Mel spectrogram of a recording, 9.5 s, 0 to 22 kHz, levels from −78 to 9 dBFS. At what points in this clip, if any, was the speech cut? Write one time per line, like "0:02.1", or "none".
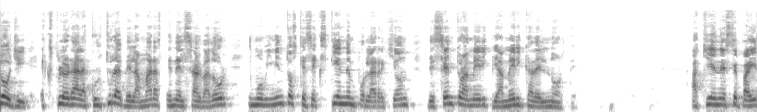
0:01.5
0:02.0
0:03.1
0:06.1

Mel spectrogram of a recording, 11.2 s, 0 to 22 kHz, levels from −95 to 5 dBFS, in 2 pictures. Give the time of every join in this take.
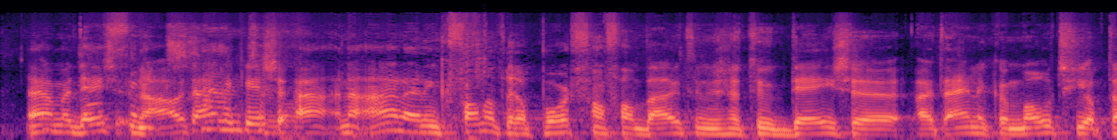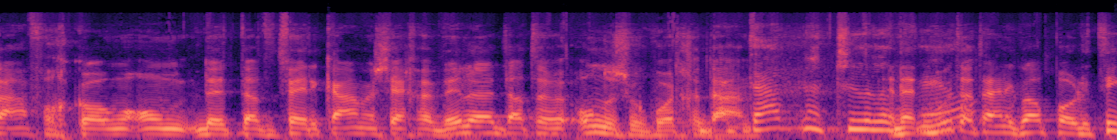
none

